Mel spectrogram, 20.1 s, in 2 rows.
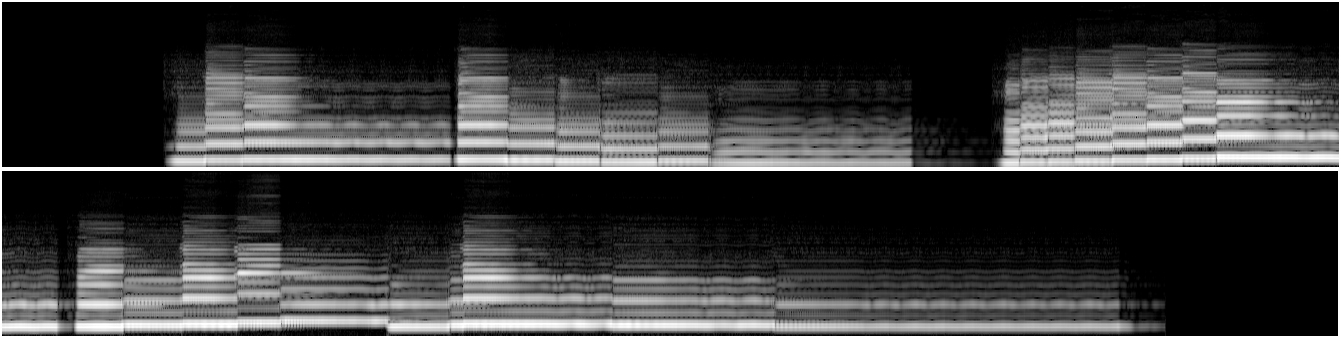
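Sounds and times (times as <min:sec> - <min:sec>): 
clarinet: 0:01.2 - 0:18.8.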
